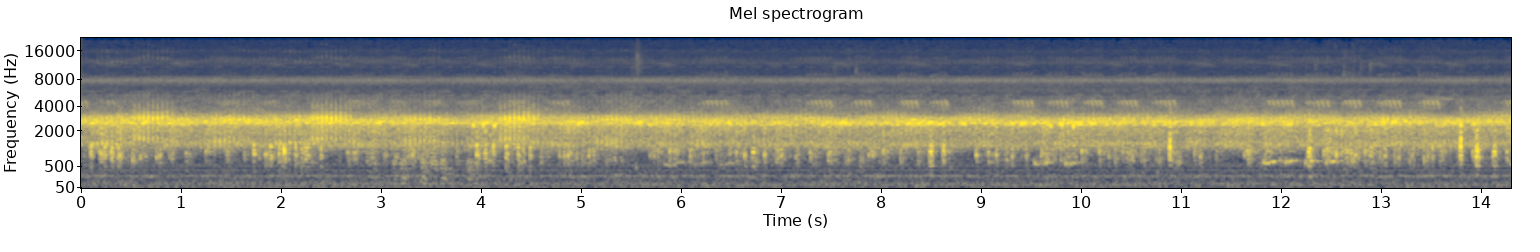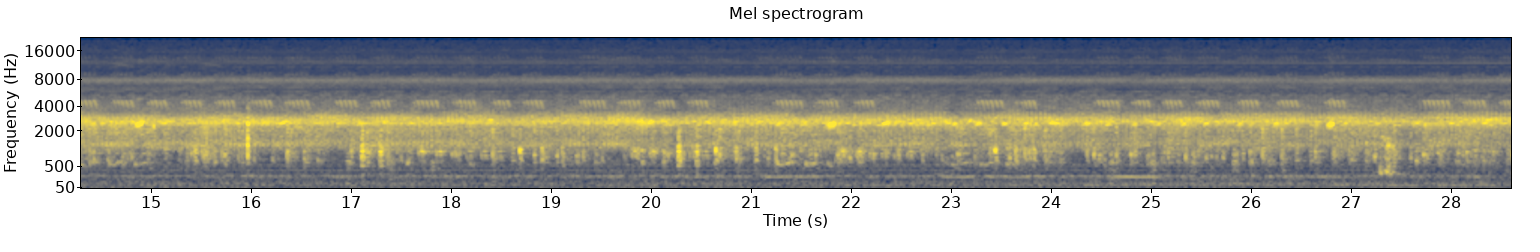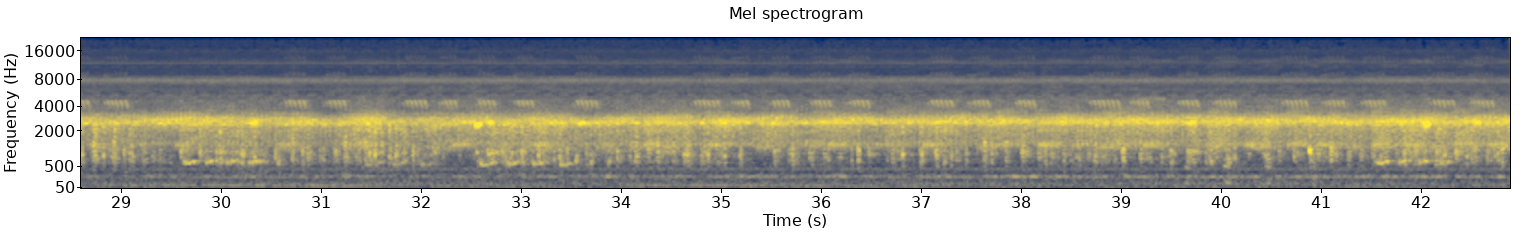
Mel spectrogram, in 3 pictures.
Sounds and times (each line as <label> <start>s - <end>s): Frogs chirping 0.0s - 42.8s
Dogs barking 27.2s - 27.6s
Dogs barking 41.5s - 42.4s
